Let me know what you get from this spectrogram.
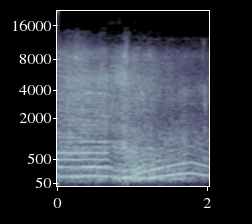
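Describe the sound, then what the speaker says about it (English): Historic Formula Ford race cars at Croft circuit heading to the grid, a loud close engine drone with rising and falling pitch as the cars move off. "As the cars head to the grid then, anticipation builds at this point of the race."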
